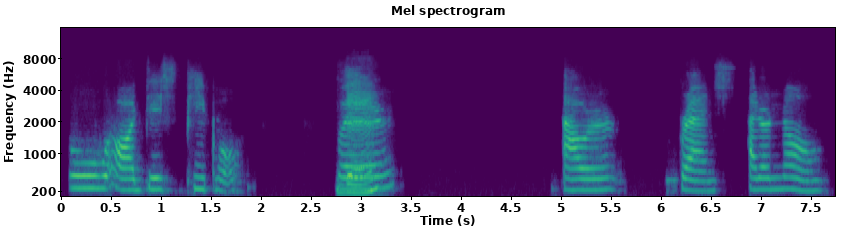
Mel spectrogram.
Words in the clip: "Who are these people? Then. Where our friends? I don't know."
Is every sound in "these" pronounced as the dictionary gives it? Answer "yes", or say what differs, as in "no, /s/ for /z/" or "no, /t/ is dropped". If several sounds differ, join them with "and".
no, /s/ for /z/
